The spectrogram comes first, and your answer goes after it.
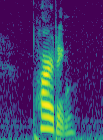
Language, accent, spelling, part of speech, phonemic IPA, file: English, US, parting, noun / verb, /ˈpɑɹtɪŋ/, En-us-parting.ogg
- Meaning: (noun) 1. The act of parting or dividing; division; separation 2. The state of being parted 3. A farewell, the act of departing politely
